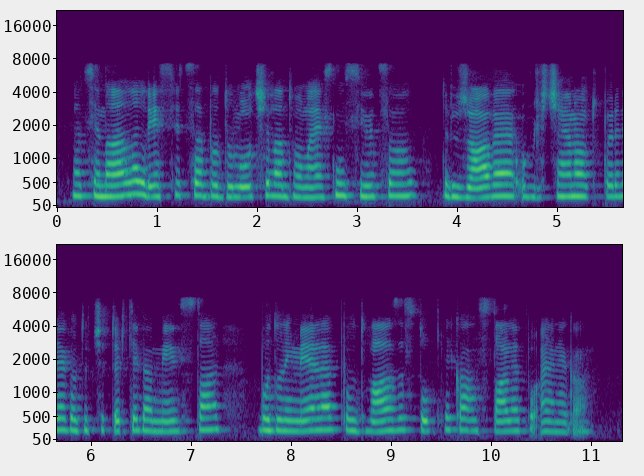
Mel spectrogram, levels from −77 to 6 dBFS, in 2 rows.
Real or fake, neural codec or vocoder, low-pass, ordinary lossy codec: fake; codec, 16 kHz, 2 kbps, X-Codec, HuBERT features, trained on balanced general audio; 7.2 kHz; none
